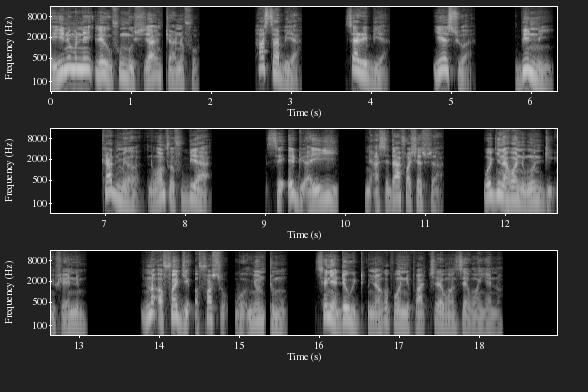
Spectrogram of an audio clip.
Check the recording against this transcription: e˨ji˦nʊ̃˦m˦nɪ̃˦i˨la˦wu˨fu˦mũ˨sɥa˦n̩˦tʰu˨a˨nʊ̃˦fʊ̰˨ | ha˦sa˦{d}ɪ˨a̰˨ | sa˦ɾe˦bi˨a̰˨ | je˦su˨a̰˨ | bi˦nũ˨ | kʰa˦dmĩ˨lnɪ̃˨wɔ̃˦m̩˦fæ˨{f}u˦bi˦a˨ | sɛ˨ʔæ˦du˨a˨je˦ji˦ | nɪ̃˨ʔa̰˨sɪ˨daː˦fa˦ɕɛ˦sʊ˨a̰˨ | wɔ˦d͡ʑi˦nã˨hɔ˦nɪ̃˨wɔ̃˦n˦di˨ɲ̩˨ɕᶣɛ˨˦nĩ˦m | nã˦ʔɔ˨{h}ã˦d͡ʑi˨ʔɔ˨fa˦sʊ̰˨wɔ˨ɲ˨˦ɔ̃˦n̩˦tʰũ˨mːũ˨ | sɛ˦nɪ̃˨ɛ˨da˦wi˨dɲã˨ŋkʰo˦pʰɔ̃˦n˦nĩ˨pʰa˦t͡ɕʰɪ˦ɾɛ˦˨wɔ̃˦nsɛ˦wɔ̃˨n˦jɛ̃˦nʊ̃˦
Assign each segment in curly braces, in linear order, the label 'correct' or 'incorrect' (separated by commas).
incorrect, correct, incorrect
